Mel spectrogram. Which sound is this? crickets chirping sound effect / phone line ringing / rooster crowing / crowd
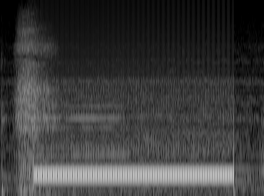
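phone line ringing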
